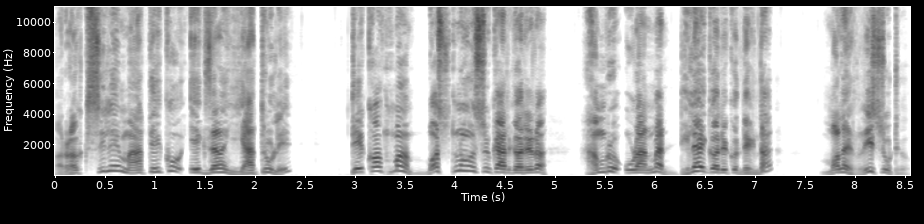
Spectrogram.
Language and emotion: Nepali, angry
